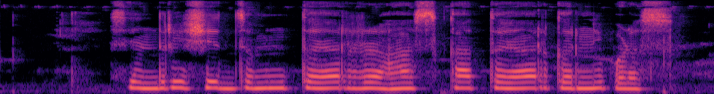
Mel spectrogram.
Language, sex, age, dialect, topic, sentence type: Marathi, male, 25-30, Northern Konkan, agriculture, statement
